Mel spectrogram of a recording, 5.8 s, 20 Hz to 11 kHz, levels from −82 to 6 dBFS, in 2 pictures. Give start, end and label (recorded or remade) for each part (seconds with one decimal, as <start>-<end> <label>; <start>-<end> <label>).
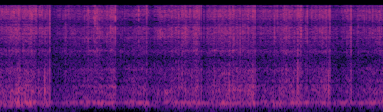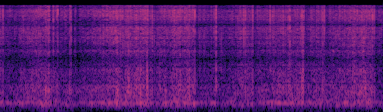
0.0-0.6 recorded; 0.6-1.3 remade; 1.3-3.1 recorded; 3.1-3.8 remade; 3.8-5.8 recorded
